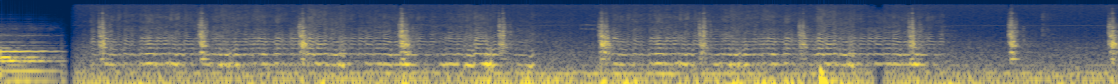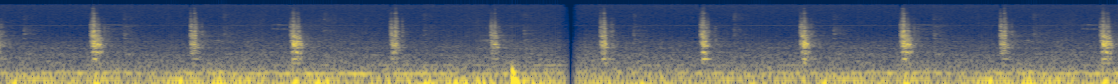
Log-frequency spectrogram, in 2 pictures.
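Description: Regular ticking, about one tick a second at first and a little quicker in the second half. A buzzing drone like a fly runs under it for the first nine seconds or so, over a steady low hum.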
